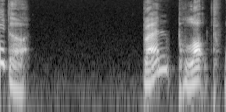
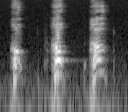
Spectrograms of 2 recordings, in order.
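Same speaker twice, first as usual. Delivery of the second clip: short, loud, high bouncy words; staccato little jumps; hopping; 10 semitones higher, 7 dB louder than usual. A narrator's reading. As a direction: bounce each hop separately. Acting out hops on rope.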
